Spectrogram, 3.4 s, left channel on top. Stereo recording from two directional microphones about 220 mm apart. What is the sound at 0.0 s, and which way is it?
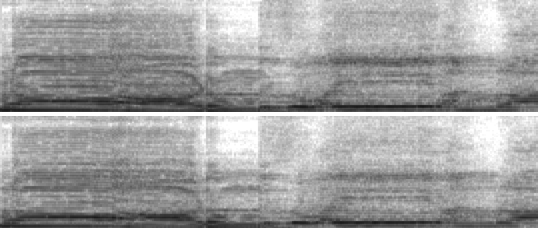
Music, 20° right (ahead or behind).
